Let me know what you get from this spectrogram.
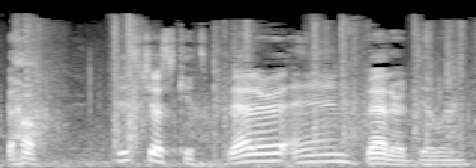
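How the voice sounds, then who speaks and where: A man's voice: mid-range voice, expressive, a little slow, a bit bright, slight background noise. A man playing a grumbling, sarcastic spaceship officer in an audio drama. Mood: wry grumbling. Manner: sarcastic, griping.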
